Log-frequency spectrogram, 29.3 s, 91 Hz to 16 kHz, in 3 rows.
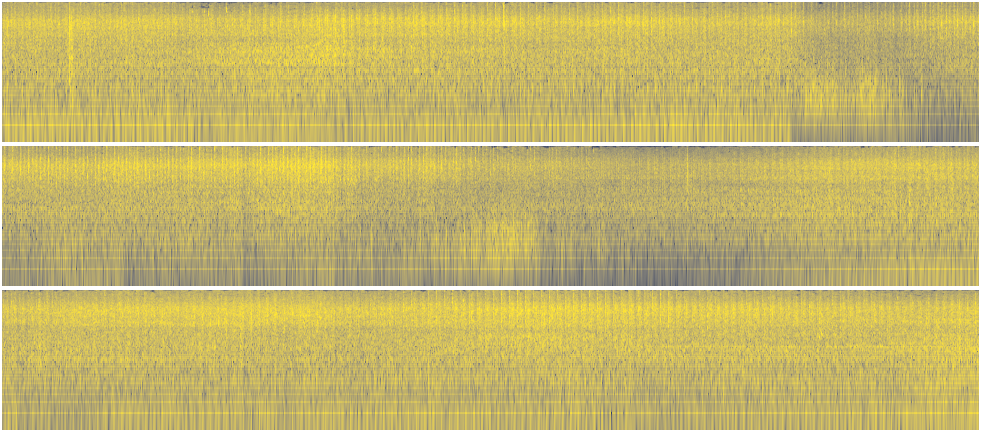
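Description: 1935 Morgan three-wheeler's engine running as the car drives along, heard from the open cockpit. About eight seconds in the engine note drops away, leaving quieter noise for several seconds, then the engine comes back in and runs steadily again.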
